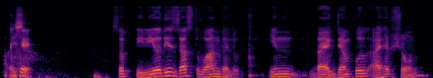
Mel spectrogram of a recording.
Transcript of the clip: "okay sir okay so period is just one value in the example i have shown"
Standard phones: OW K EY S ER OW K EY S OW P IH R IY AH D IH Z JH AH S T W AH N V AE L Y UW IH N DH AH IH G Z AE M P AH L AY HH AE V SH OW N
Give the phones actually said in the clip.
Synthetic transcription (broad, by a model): OW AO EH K EY S OW P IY R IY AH D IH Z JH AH S T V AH N B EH L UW IH N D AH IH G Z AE M P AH L AY HH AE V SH OW N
